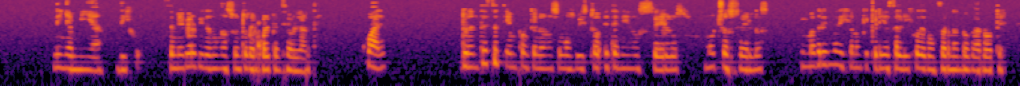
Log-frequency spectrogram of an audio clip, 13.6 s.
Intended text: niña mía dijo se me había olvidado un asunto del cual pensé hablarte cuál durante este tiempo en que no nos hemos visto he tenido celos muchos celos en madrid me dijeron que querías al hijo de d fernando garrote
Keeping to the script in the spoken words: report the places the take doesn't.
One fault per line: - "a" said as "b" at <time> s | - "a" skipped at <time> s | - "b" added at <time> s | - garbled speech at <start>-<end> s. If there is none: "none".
none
